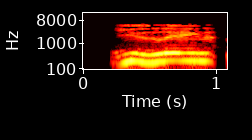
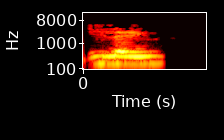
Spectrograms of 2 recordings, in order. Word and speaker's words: Ghislaine: Jeffrey Epstein confidant Ghislaine, and the pronunciation, I think the proper French is Ghislaine, was arrested Thursday morning in New Hampshire.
